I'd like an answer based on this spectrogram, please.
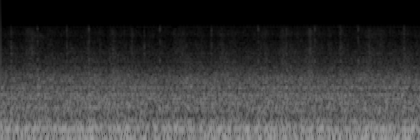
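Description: Steady low machine hum with a faint hiss, unchanging in level.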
